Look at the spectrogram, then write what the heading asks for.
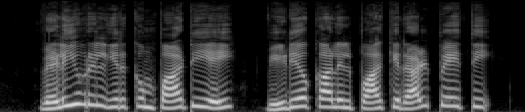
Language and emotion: Tamil, happy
